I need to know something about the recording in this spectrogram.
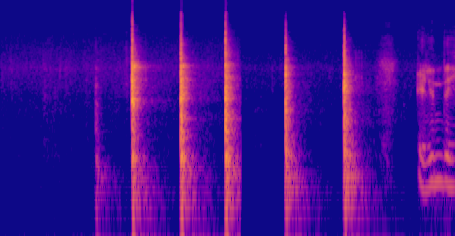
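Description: An axe strikes wood in sharp, regular chops.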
